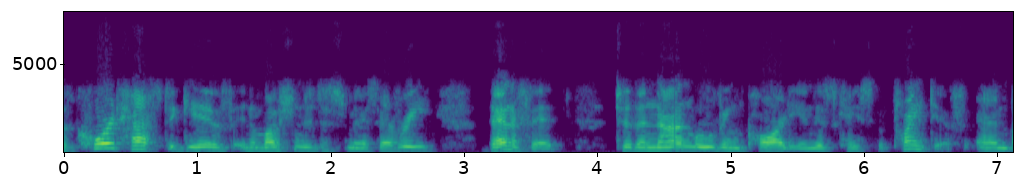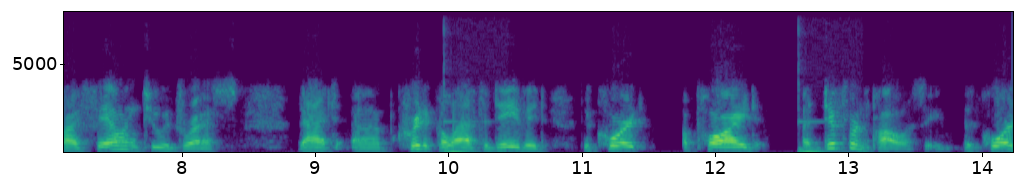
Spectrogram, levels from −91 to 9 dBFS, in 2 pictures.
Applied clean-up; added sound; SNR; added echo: none; Marimba, xylophone; 12 dB; none.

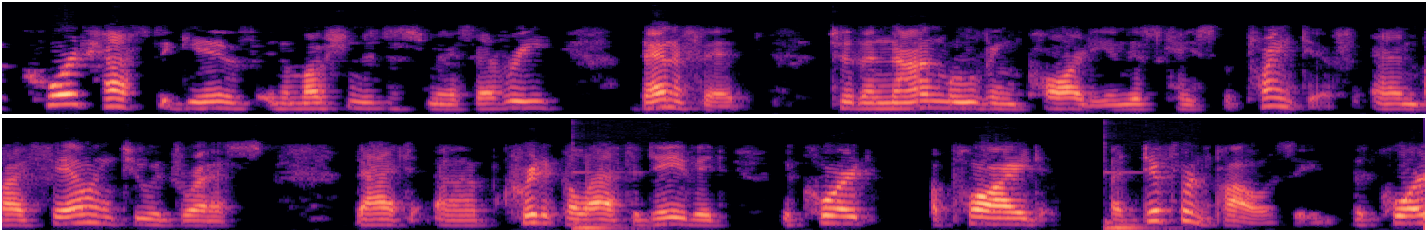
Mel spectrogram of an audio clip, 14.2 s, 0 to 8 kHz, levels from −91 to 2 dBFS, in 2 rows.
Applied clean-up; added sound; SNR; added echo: classical method Wiener filter.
